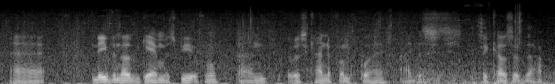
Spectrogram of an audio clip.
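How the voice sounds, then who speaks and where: A man with a very deep, low voice speaks quietly in a flat monotone at a fairly quick pace. Noticeable background noise sits behind him. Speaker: gamer. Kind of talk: casual gameplay commentary. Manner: quiet, hushed.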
